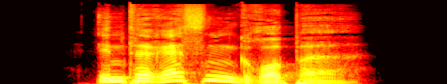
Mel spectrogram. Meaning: interest group, advocacy group
- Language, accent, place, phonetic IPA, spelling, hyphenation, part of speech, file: German, Germany, Berlin, [ɪntəˈʁɛsn̩ˌɡʁʊpə], Interessengruppe, In‧te‧res‧sen‧grup‧pe, noun, De-Interessengruppe.ogg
